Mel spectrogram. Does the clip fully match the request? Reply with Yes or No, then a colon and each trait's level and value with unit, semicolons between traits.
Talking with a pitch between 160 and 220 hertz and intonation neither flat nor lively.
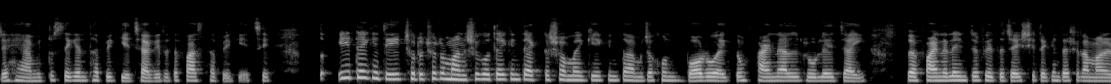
Yes: medium, 185 Hz; average, 3.4 semitones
